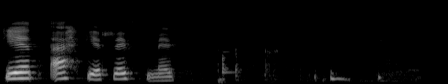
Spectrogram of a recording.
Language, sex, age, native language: Icelandic, female, 7, Icelandic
